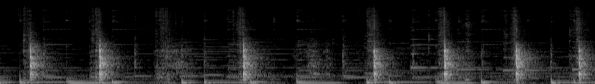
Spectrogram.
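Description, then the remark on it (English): A knife dices a bell pepper into small pieces on a cutting board in a steady run of crisp, sharp chops, about one every half second to second, over a low, steady tonal background with no talking. “And then we'll just go the other direction and dice it up into small pieces.”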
